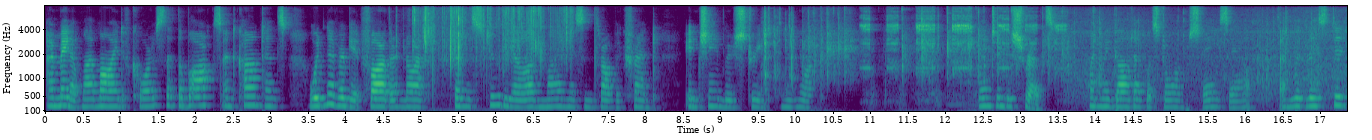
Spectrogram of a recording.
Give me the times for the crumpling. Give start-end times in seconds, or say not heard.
4.7-7.1.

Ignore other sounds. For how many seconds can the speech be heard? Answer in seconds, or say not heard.
15 s.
